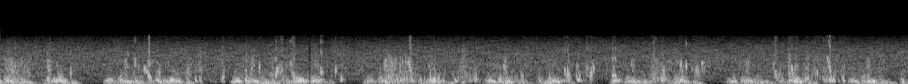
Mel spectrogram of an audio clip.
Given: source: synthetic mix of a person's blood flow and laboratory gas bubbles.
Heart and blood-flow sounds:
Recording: Doppler ultrasound of blood flow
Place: precordium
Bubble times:
0.00-0.33 s: bubbles
0.45-0.67 s: bubbles
0.69-0.74 s: bubbles
1.32-2.05 s: bubbles
2.19-2.27 s: bubbles
2.44-2.50 s: bubbles
2.56-2.98 s: bubbles
3.02-3.28 s: bubbles
3.33-3.48 s: bubbles
3.85-4.65 s: bubbles
4.67-4.82 s: bubbles
5.20-5.26 s: bubbles
5.46-5.98 s: bubbles
6.09-6.21 s: bubbles
6.42-7.07 s: bubbles
7.72-7.83 s: bubbles
7.85-8.48 s: bubbles
From the record:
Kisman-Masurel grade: 342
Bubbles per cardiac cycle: rolling drumbeat, 9 or more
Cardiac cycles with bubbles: 100%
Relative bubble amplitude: moderate (0.250 to 0.450)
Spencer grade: 3 (all of the cardiac periods contain showers or single bubble signals, but not dominating or overriding the cardiac motion signals)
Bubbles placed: only in the low amplitude regions of the cardiac cycle

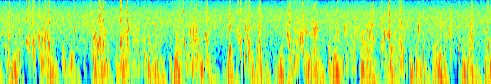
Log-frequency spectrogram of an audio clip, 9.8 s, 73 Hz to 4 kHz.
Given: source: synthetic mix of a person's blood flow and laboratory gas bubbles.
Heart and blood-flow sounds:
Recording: Doppler ultrasound of blood flow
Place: precordium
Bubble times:
0.09-0.23 s: bubbles
0.29-0.46 s: bubbles
0.49-1.10 s: bubbles
1.21-1.53 s: bubbles
1.65-2.19 s: bubbles
2.34-3.05 s: bubbles
3.11-3.20 s: bubbles
3.47-4.20 s: bubbles
4.54-4.66 s: bubbles
4.74-5.07 s: bubbles
5.11-5.26 s: bubbles
5.64-6.40 s: bubbles
6.54-7.51 s: bubbles
7.59-8.15 s: bubbles
8.45-8.53 s: bubbles
8.62-9.02 s: bubbles
9.15-9.23 s: bubbles
9.38-9.49 s: bubbles
9.71-9.83 s: bubbles
From the record:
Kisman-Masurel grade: 342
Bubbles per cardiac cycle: rolling drumbeat, 9 or more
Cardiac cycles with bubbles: 100%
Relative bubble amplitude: moderate (0.250 to 0.450)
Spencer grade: 3 (all of the cardiac periods contain showers or single bubble signals, but not dominating or overriding the cardiac motion signals)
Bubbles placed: anywhere in the cardiac cycle

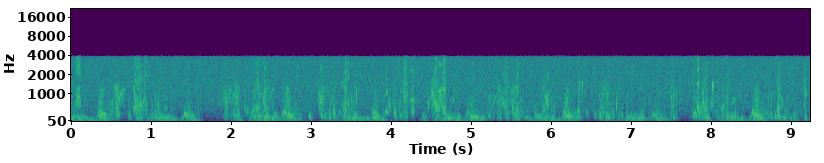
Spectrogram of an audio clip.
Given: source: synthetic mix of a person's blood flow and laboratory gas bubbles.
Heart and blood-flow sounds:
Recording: Doppler ultrasound of blood flow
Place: precordium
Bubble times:
0.00-0.14 s: bubbles
0.48-1.26 s: bubbles
1.89-2.61 s: bubbles
2.95-3.04 s: bubbles
3.07-3.62 s: bubbles
3.90-4.32 s: bubbles
4.44-4.89 s: bubbles
5.20-5.73 s: bubbles
5.78-6.07 s: bubbles
6.27-6.50 s: bubbles
6.52-6.99 s: bubbles
7.10-7.19 s: bubbles
7.46-7.61 s: bubbles
7.71-8.36 s: bubbles
8.68-9.04 s: bubbles
9.16-9.24 s: bubbles
From the record:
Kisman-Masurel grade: 333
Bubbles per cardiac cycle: rolling drumbeat, 9 or more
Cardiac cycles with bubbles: 50 to 99%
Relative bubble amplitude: loud (0.450 to 0.775)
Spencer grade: 3 (all of the cardiac periods contain showers or single bubble signals, but not dominating or overriding the cardiac motion signals)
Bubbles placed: only in the low amplitude regions of the cardiac cycle

